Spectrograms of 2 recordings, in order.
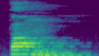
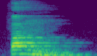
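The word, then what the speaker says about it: bomb: لا ينطق حرف بي اذا جاء قبله حرف ام، يعني حرف بي ما بينطقش لو جه قبليه حرف الام. مثل كوم كلايم بوم دام بلامر. اجين كوم كلايم بوم دام بلامر. يبقى ان هو عشان البي جه بعد الام ما تنطقش، بس في استثناءات للقاعدة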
